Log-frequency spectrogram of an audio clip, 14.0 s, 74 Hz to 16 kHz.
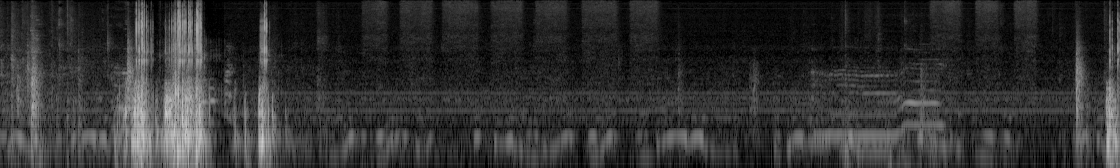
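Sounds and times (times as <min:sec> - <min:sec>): aerosol spray can hissing: 0:04.6 - 0:08.3, 0:11.6 - 0:13.0.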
